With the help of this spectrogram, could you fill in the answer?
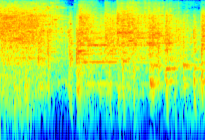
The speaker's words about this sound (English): Oh, that's a UFO crashing right there.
